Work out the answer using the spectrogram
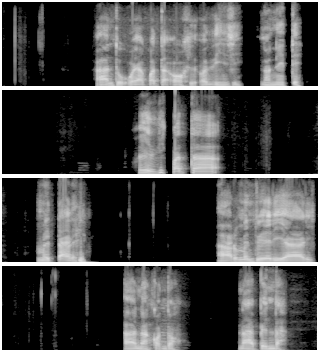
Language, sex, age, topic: Oshiwambo, male, 25-35, agriculture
